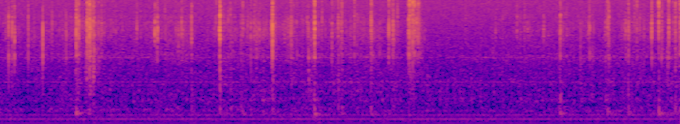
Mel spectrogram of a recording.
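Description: Long black nails of both hands quickly scratch and tap silver sequin fabric resting on a counter. The result is an irregular run of crisp, bright clicks and short scratchy ticks over a faint, steady low hum.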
